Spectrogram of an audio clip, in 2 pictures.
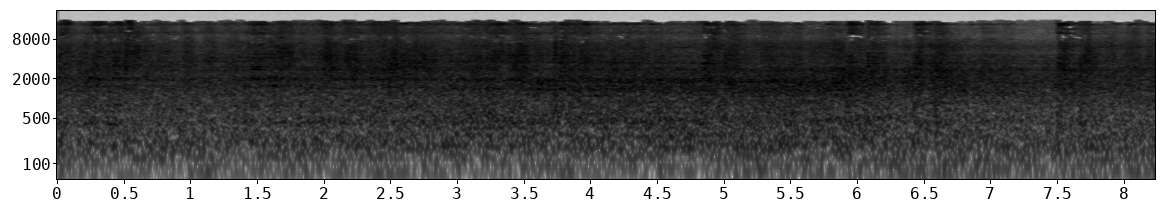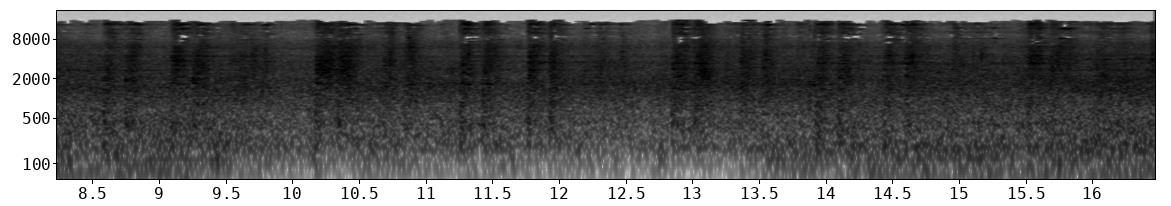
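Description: Container freight train's wagons rolling steadily past, the wheels clicking and clattering over the rail joints, with sharper clicks in the second half.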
